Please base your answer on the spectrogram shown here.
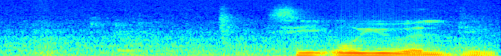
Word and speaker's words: could: COULD. Good. L is silent.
